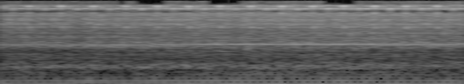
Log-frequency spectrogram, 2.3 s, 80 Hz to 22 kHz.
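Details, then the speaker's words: Manual-swapped VW Mk4, warm at idle in cold weather, jump-started: smooth, even purr with no ticking; vacuum about 18–20, normal. Smoke is thought to be just moisture. "this thing's purring thank you pulling about 20 20. that's like 18 vacuum which is about normal"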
